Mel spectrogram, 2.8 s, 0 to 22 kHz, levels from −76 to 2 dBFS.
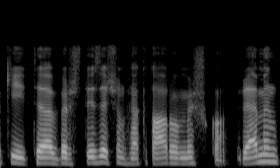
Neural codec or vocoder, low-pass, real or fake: codec, 16 kHz, 0.9 kbps, LongCat-Audio-Codec; 7.2 kHz; fake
